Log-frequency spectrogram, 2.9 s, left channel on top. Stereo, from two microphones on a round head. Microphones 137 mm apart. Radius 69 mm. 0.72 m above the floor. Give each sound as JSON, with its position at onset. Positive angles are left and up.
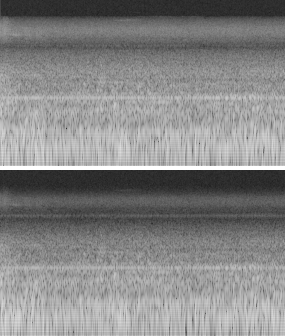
{"t": 0.0, "sound": "a vehicle", "side_deg": 60}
